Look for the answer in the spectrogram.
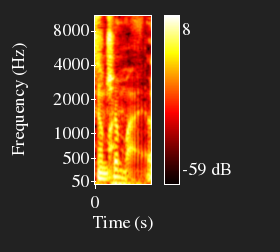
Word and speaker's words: Chimaev: Yeah, you're the one actually pronouncing it wrong. You fucking weirdo. – I thought you said it's Chimaev. – No, I said Chimaev. – Oh, it's Chimaev. – Yeah, it's Chimaev.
